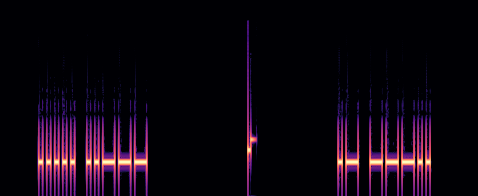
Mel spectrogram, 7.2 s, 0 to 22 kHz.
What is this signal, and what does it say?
Morse code, heard as a keyed tone, about 20 wpm, 700 Hz. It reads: 52 A8
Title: Common Cut Numbers - 2-Digit 20wpm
